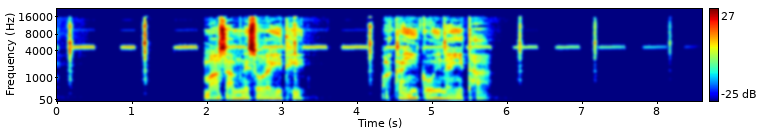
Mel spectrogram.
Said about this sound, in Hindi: उसके बाद सब कुछ एक पल में शांत हो गया कहीं कोई आवाज नहीं थी सिवाय झिंगरों की और घड़ी की टिक टिक के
